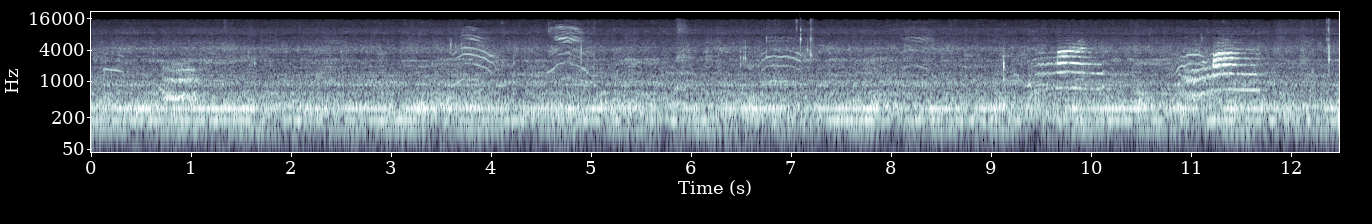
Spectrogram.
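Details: Ragdoll kittens raised in a home cattery in central Kansas, kept without cages; several high, thin, arching meows rise and fall in scattered bursts, some overlapping, over a faint steady indoor hum.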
